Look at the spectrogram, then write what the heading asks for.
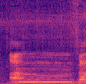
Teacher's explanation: یہ جو ان کی آواز ہے یہ نون اس کے مخرج میں چھپا کر ادا کیا جا رہا ہے, اس کو اخفاء کہتے ہیں.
